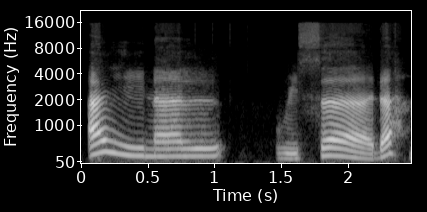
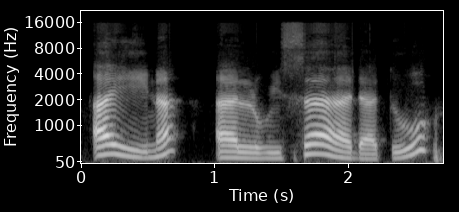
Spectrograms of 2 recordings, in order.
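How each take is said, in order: First: The words are run together with shortened ending. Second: Each word is read separately with full ending. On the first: "Yang kedua kita baca Ainal wisadah" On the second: "baca satu-satulah"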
